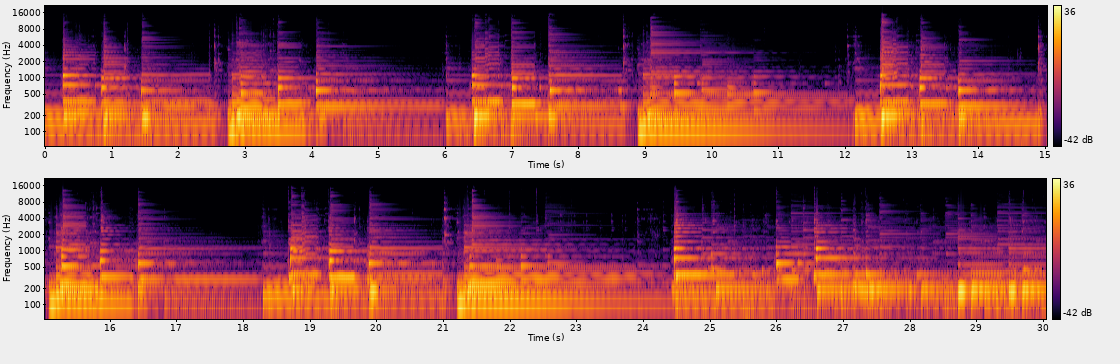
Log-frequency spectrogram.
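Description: Acoustic guitar music: a chord struck about every three seconds and left to ring down, with plucked notes between.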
